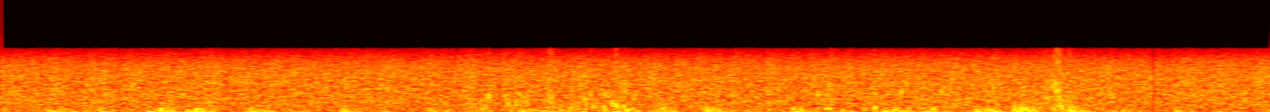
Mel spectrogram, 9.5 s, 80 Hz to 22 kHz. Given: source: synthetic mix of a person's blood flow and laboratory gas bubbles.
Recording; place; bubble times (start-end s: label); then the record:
Doppler ultrasound of blood flow; precordium
3.57-3.70 s: bubbles
3.75-4.02 s: bubbles
4.04-4.25 s: bubbles
4.35-4.78 s: bubbles
6.08-6.29 s: bubbles
6.45-6.61 s: bubbles
6.72-6.85 s: bubbles
7.04-7.12 s: bubbles
7.22-7.27 s: bubbles
7.38-8.11 s: bubbles
From the record:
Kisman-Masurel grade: 221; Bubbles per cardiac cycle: several, 3 to 8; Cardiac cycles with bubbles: 10 to 50%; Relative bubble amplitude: barely perceptible (0.100 to 0.250); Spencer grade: 2 (many but less than half of the cardiac periods contain bubble signals, singularly or in groups); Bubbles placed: anywhere in the cardiac cycle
